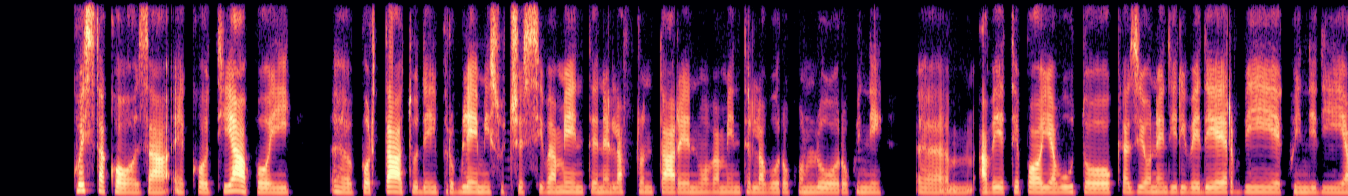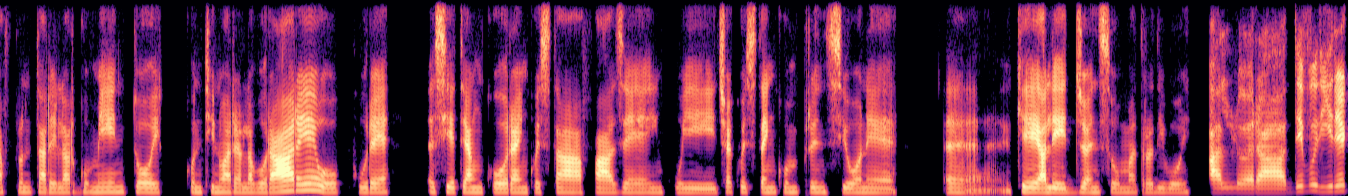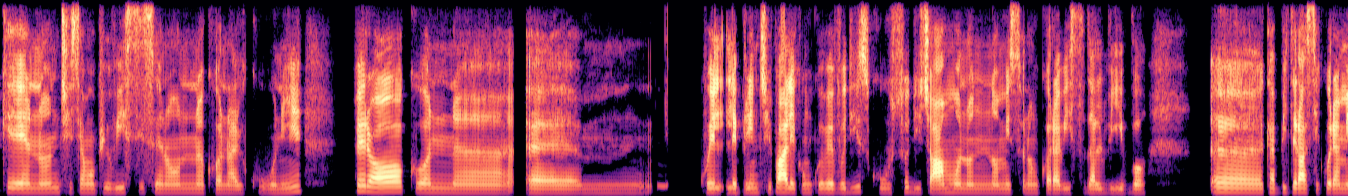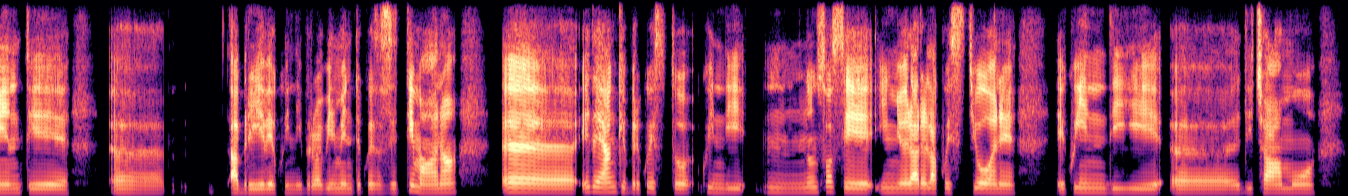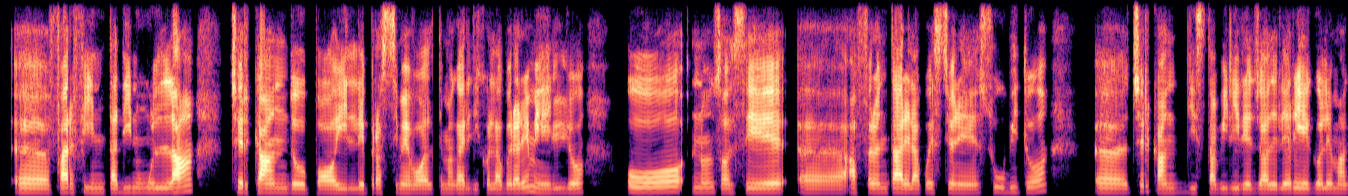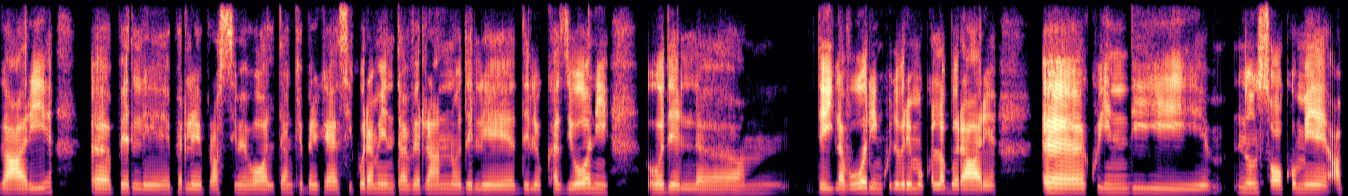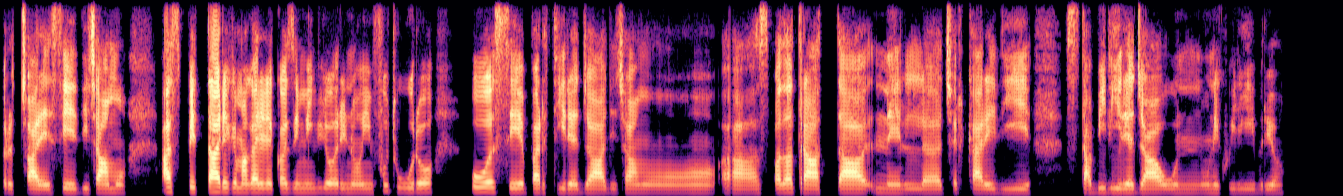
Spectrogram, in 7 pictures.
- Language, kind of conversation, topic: Italian, advice, Come posso gestire le critiche costanti di un collega che stanno mettendo a rischio la collaborazione?
- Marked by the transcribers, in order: horn; "questa" said as "quesa"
